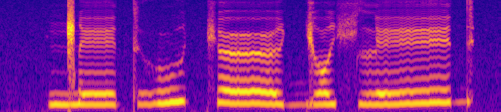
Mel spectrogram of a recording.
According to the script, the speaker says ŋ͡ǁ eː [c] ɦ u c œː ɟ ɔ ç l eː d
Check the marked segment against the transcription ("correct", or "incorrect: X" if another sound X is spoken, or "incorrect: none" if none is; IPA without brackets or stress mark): incorrect: t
